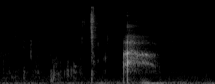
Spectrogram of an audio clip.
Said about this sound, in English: I'm going to take a sip here, fans. Sorry.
